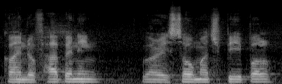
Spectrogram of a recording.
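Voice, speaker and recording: A man speaking haltingly, with many fillers and restarts. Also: mid-range voice, completely flat delivery.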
